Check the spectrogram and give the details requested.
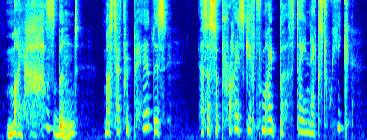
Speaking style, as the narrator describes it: whispered

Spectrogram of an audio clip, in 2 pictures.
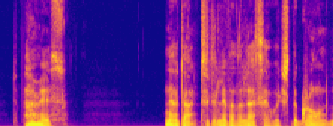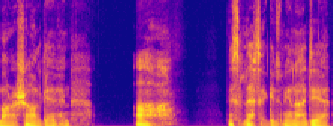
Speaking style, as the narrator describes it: in a low tone he added

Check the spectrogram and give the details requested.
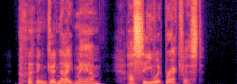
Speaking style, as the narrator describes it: Mava laughed, and said

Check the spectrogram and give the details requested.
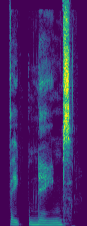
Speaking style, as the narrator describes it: Evelyn muttered

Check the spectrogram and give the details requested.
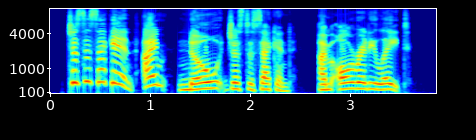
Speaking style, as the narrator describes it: he barked

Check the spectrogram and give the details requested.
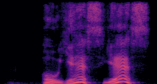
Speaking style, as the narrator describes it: exclaimed Yechiel, unable to contain his excitement

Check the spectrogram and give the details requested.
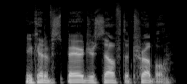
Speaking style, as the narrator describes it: he said in a flat tone

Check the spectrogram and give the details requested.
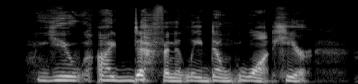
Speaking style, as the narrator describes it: Marcia spat bitterly

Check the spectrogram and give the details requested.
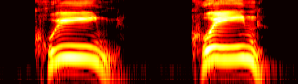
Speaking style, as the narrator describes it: they were shouting here and there and now and then

